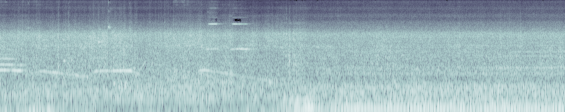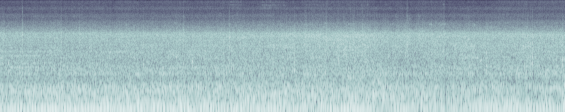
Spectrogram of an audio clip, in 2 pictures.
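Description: Diesel-powered Casey Jr. Circus Train ride running, heard from aboard a car: a steady rolling noise of the train on its track, joined about six seconds in by a low, steady engine drone that holds.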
